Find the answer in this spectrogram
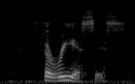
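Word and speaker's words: phthiriasis: Ptheriasis. That is the scientific name for pubic lice or crabs. Ptheriasis. Hold on. Ptheriasis. Oh, the P is silent. Ptheriasis.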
